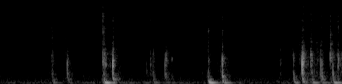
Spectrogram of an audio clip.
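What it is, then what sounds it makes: Plastic mechanical keyboard. Fingertips type on a compact mechanical keyboard with a white plastic case and plastic cat-shaped keycaps. Short, dry, low-weighted clacks come in uneven bursts, with a quick flurry near the end. Each keystroke stops almost instantly, with no ring.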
